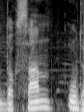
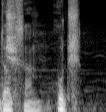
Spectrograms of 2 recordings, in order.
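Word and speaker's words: doqsan üç: 93 кримсько-татарською «Дохсан Уч». – «Дохсан Уч». – Так.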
